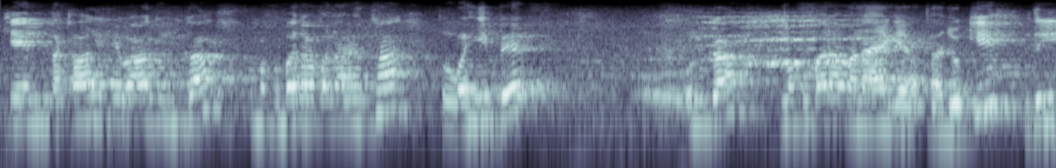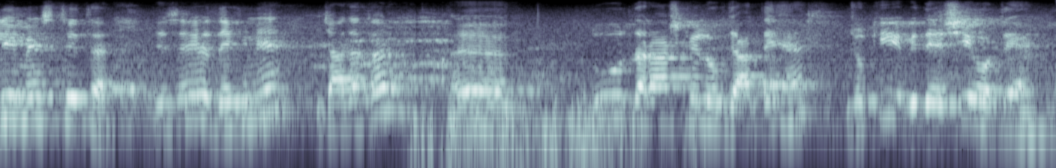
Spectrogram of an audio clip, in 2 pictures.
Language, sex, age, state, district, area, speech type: Urdu, male, 18-30, Bihar, Darbhanga, urban, spontaneous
